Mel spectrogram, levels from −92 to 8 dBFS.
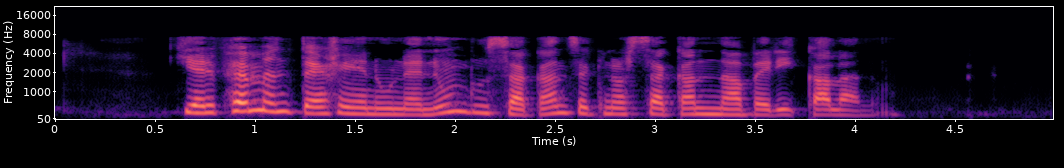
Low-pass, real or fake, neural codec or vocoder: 7.2 kHz; fake; codec, 16 kHz, 2 kbps, X-Codec, WavLM features, trained on Multilingual LibriSpeech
